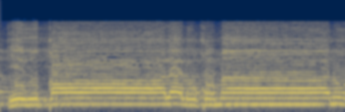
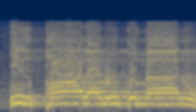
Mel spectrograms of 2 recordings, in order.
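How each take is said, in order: First: "ഇദ് ഖാല ലുഖ്മാനു" chanted with vowels stretched far too long; overlong vowels. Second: "ഇദ് ഖാല ലുഖ്മാനു" slow, long vowels held briefly; ordinary long vowel. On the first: Teacher shows what not to do with "ഇദ് ഖാല ലുഖ്മാനു", overlong chanted vowels. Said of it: "പോവില്ല". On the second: Teacher shows ordinary lengthening in "ഇദ് ഖാല ലുഖ്മാനു", slow and measured. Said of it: "സാധാരണ ദീർഘം". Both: Shown as a demonstration.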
